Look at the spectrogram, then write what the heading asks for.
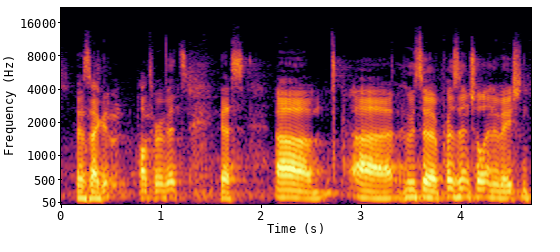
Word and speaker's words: Alterovitz: Did I get Alterovitz?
